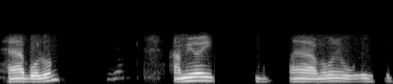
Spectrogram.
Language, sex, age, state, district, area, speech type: Bengali, male, 18-30, West Bengal, Hooghly, urban, conversation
